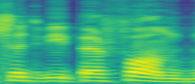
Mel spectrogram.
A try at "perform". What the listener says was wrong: Should be performed. So when you use the verb perform, you want to put stress on that second syllable. Word stress is one of those areas that you've been consistently having trouble with, right?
